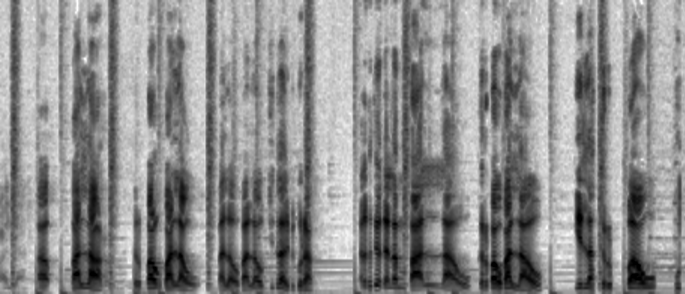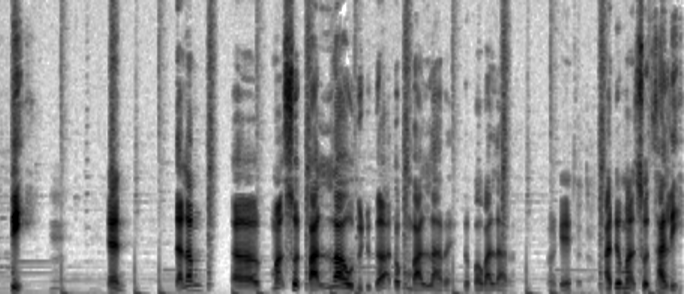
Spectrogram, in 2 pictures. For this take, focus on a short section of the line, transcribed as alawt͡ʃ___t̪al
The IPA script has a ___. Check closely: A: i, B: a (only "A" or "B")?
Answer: A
